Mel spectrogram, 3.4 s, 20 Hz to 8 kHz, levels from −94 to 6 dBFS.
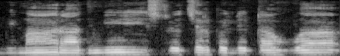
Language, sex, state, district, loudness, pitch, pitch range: Hindi, male, Bihar, Gopalganj, -16 LUFS, 115 Hz, 115-120 Hz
